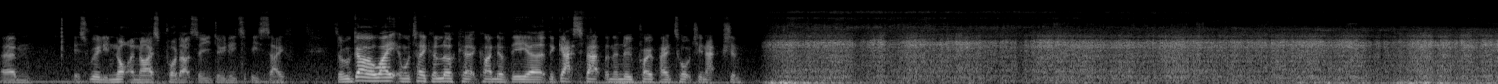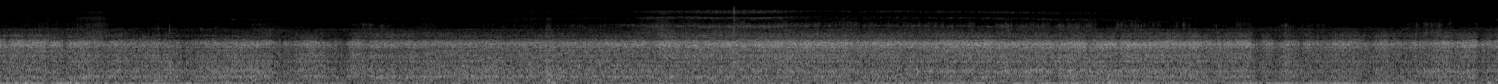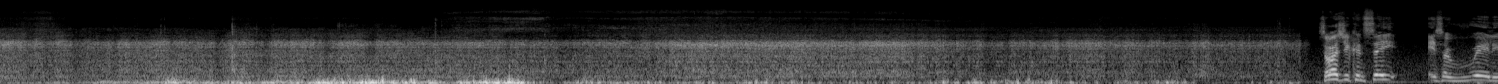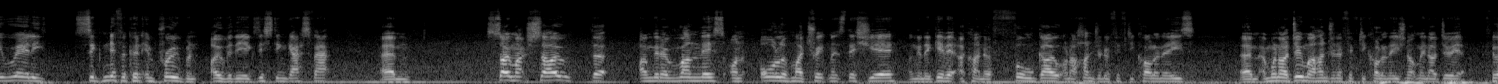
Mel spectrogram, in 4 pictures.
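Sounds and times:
loud low rumble: 0:07.6 - 0:42.7
propane torch burner running: 0:07.6 - 0:48.5, 0:49.1 - 0:59.9.

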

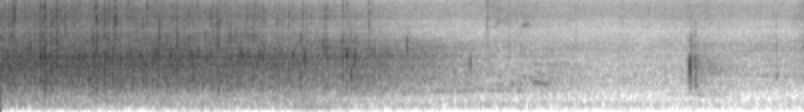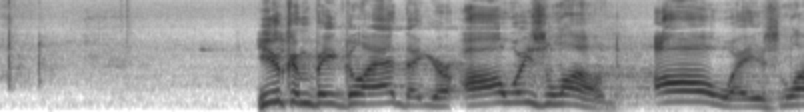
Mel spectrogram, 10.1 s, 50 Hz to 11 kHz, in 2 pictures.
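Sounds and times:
large audience applauding: 0:00.0 - 0:03.2.

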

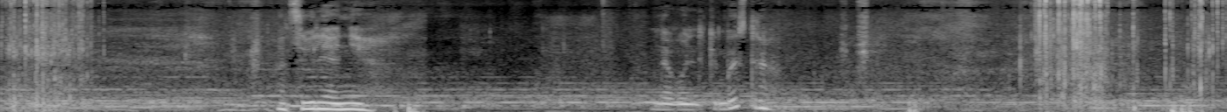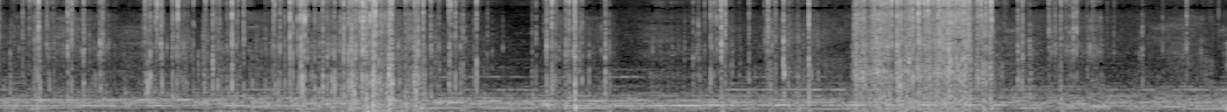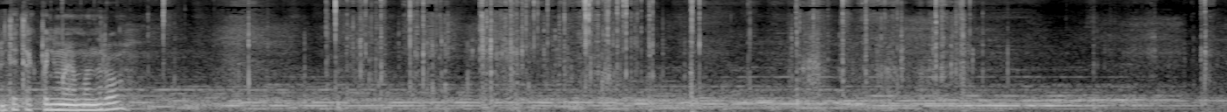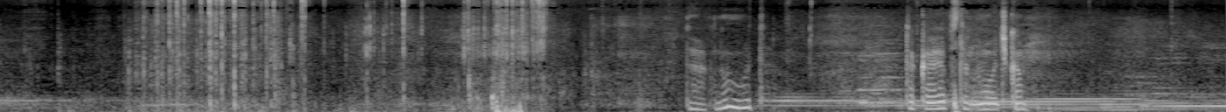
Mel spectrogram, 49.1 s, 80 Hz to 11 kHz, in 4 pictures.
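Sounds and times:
plastic sleeves crinkling: 0:00.0 - 0:01.4, 0:08.4 - 0:43.6
background music: 0:00.0 - 0:49.0.

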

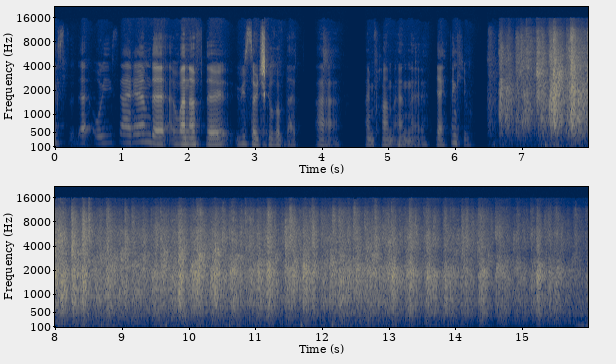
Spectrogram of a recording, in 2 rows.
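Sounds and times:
audience applauding: 0:06.6 - 0:16.0.

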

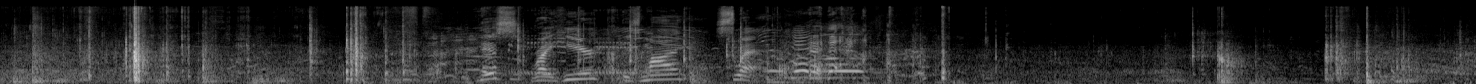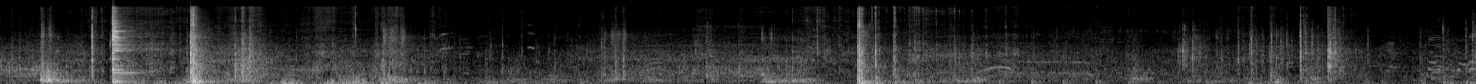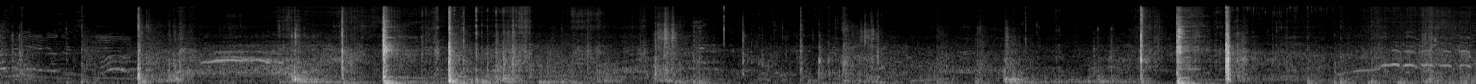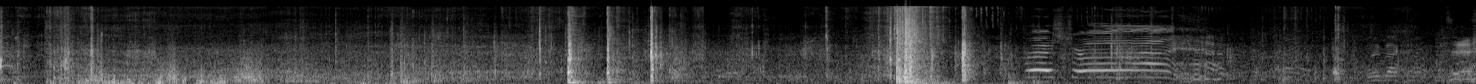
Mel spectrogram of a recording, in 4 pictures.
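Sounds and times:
skateboard wheels rolling on concrete: 0:00.0 - 0:59.0
skateboards popping and landing: 0:00.0 - 0:59.0.

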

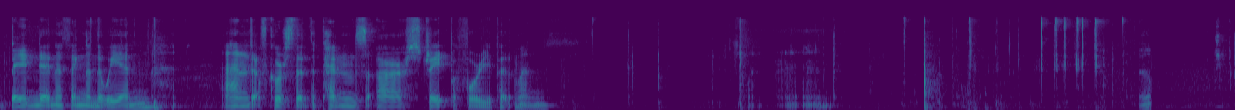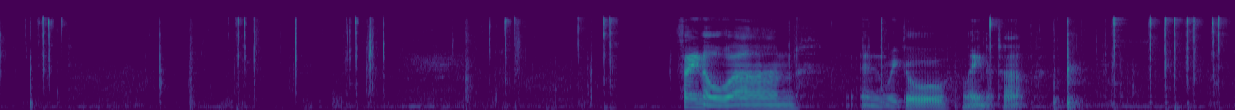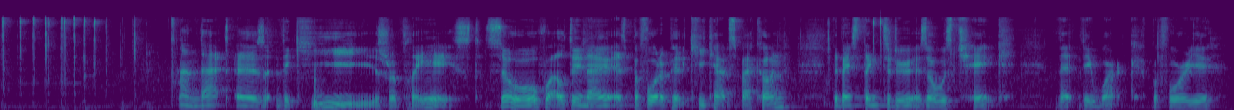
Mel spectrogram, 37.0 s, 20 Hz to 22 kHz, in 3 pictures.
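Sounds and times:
key switches clicking: 0:10.1 - 0:11.2, 0:23.4 - 0:26.2.

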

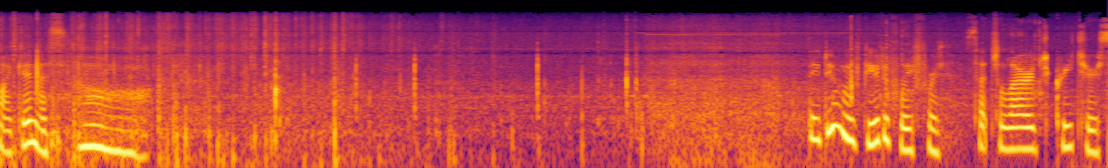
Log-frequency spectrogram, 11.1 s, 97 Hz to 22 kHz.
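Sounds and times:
hooves thudding on snow: 0:00.0 - 0:09.3.

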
